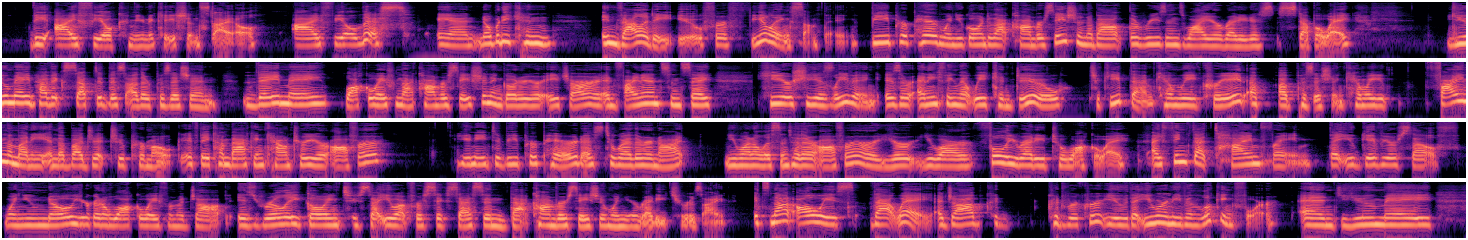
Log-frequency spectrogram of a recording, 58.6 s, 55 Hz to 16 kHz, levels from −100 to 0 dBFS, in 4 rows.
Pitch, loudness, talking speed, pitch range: 210 Hz, -21 LUFS, 180 wpm, 195-235 Hz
